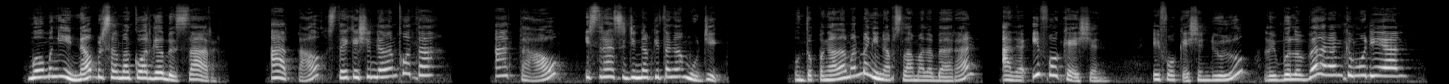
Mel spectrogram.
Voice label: casual

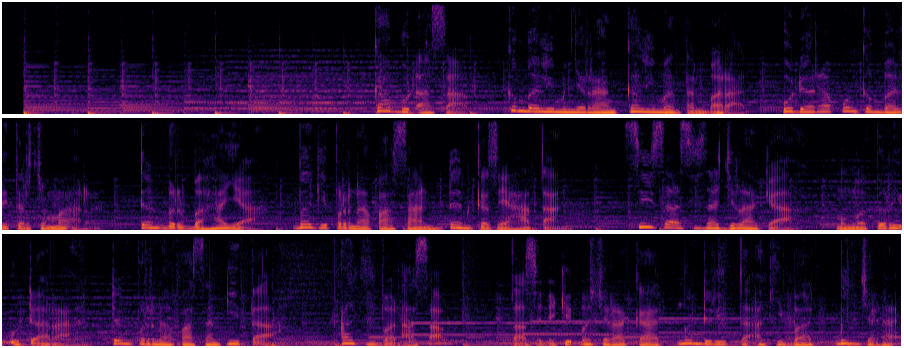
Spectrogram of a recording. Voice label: INDONESIA FORMAL, voiceover

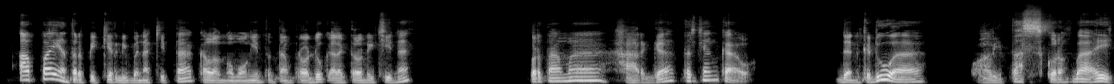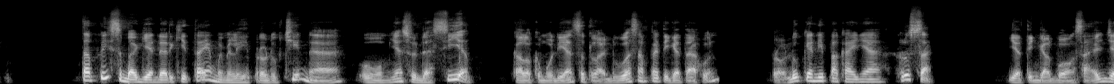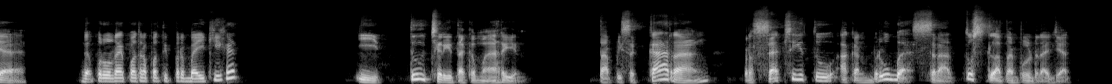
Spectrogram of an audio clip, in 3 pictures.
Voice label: CASUAL INDO

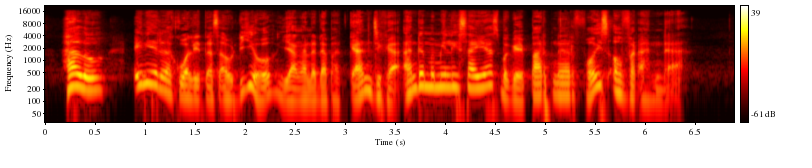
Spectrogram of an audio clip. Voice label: Bahasa Indonesia Formal

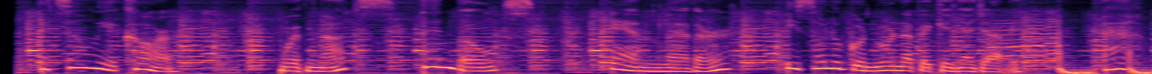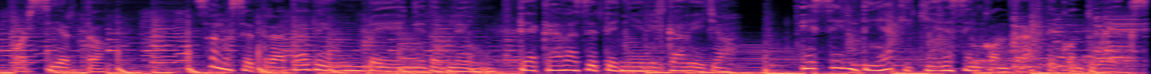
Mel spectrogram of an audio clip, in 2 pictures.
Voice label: Spanish English casual

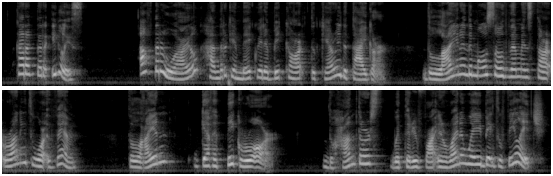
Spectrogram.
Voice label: Karakter English

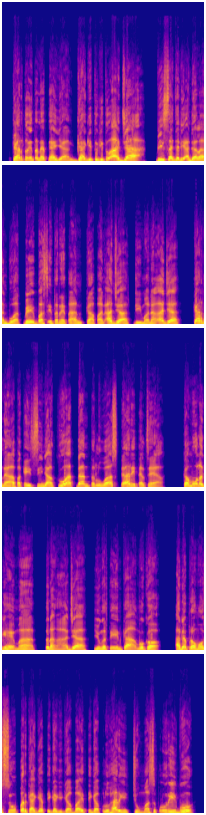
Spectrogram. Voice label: CASUAL; CASUAL INDONESIA

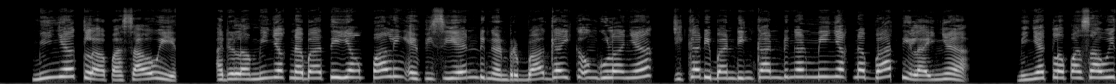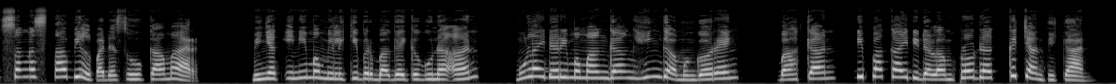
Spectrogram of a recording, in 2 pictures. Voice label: FORMAL INDONESIA

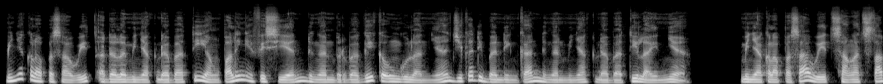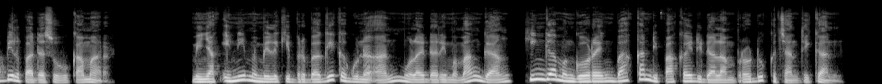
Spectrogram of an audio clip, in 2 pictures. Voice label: Formal Indonesia

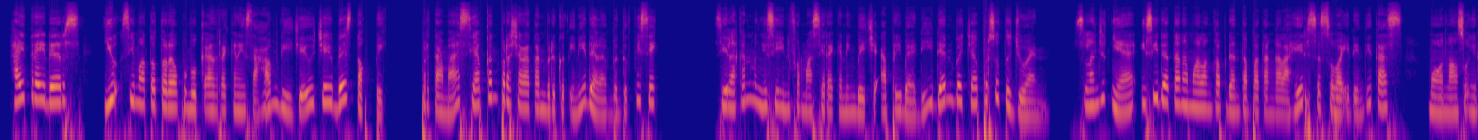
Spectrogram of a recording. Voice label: INDONESIA CASUAL

